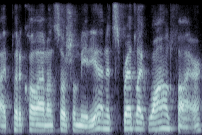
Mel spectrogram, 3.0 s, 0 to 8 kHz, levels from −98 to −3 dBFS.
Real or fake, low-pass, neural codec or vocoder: fake; 7.2 kHz; vocoder, 44.1 kHz, 128 mel bands every 512 samples, BigVGAN v2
